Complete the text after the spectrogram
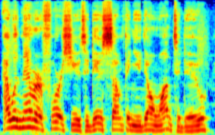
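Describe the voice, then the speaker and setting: A man voicing a gentle, devoted young boyfriend in a love story, speaking softly and reassuringly. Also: fairly high pitch, lively intonation, fairly quick. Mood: tender, reassuring. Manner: soft, reassuring.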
